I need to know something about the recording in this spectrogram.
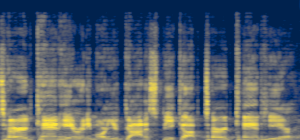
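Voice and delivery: imitated loud calling. Retelling a grandmother telling the family to speak up: imitating grandma speaking loudly. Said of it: "And then normal volume".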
